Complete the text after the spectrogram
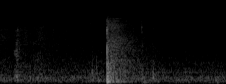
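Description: A door closes with a thud.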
